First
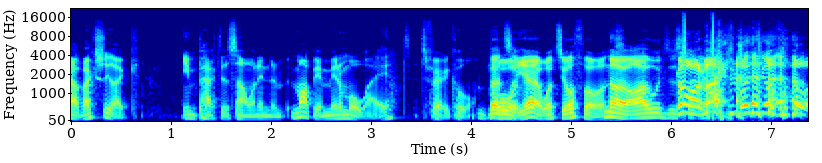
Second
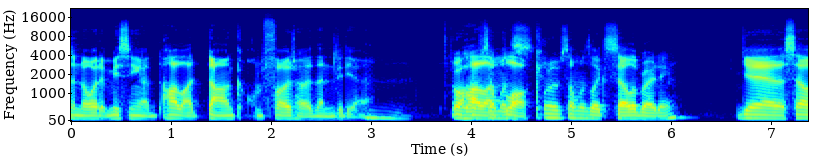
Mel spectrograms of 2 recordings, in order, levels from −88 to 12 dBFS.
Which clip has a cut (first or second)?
first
